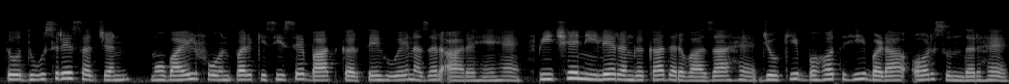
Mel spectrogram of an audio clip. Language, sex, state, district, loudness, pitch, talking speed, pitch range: Hindi, female, Bihar, Kishanganj, -29 LUFS, 210 Hz, 165 wpm, 195-230 Hz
